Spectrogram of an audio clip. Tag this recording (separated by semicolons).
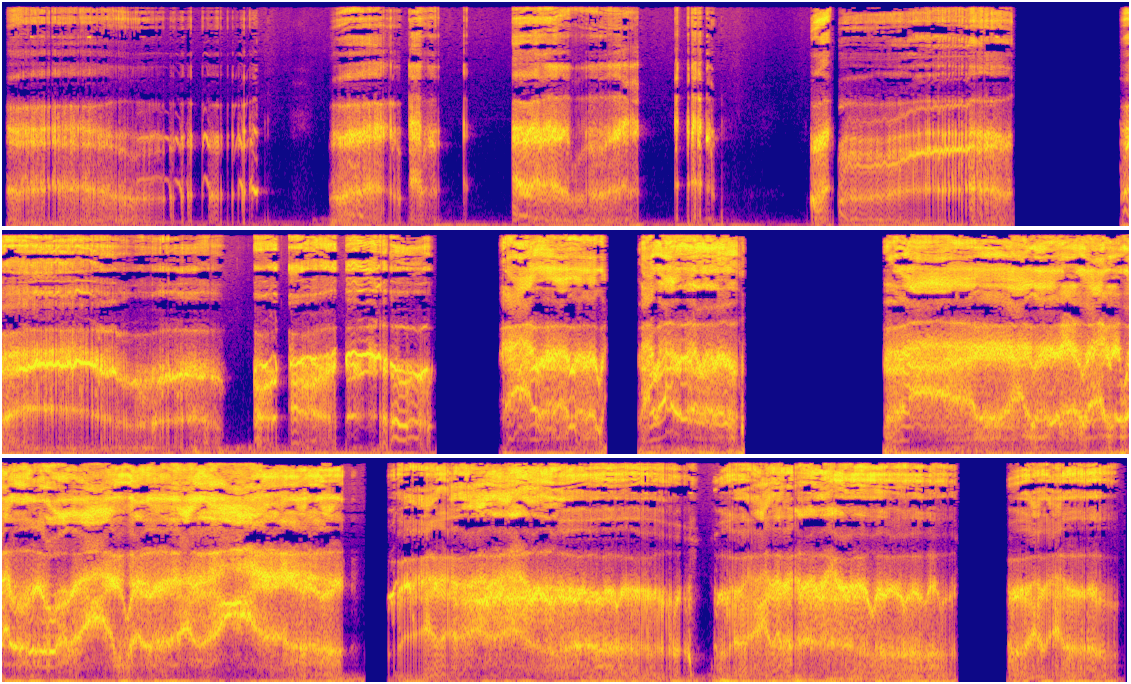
beast; creature; creatures; creepy; horror; screech; terror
